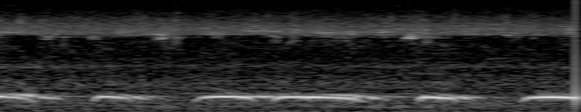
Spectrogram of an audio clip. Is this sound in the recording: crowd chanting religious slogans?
no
